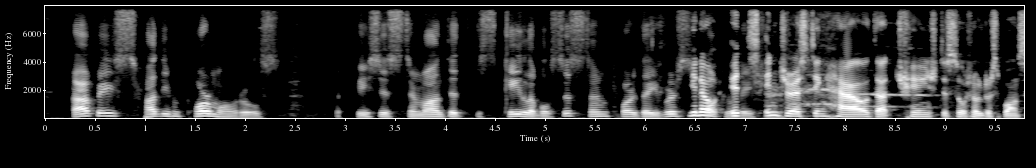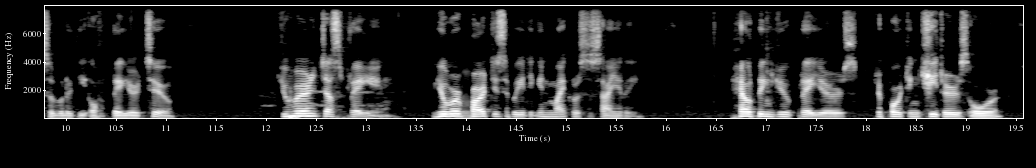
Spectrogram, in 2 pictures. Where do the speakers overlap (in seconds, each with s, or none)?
6.4 s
